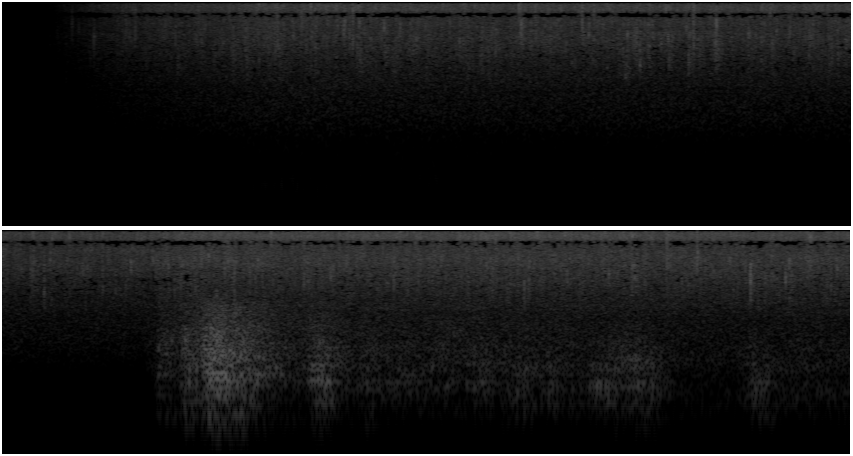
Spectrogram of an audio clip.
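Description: A large waterfall's falling water, a steady rushing hiss that starts about a second in. About ten seconds in it turns louder, with an uneven low rumble that swells and eases several times.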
